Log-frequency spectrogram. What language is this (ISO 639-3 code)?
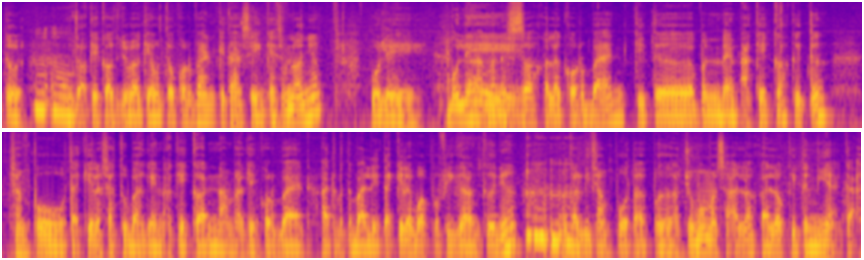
msa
